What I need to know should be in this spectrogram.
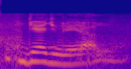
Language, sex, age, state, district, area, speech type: Sindhi, female, 60+, Maharashtra, Mumbai Suburban, rural, spontaneous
